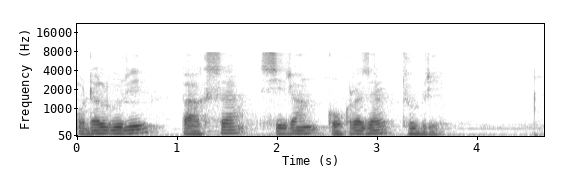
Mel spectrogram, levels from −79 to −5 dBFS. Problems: low volume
